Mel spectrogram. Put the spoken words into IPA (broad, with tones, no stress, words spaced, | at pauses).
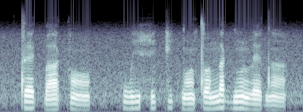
tɛ˧ɡ͡ba˨ kɔ̃˨ | wi˧hi˧ ki˧ɡ͡bɔ̃˨tɔ˨˦na˦ ɡ͡bũ˦˨lɛ˨dã˨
